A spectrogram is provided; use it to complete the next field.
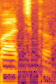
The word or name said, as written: backa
